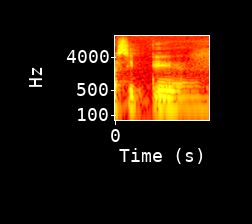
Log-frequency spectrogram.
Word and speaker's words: Arsipkoe: Kali ini kita ngobrol tentang inovasinya Bu Imel yang diberi judul Podcast Arsipku atau Arsipkoe ya, tapi kita bacanya Arsipku.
